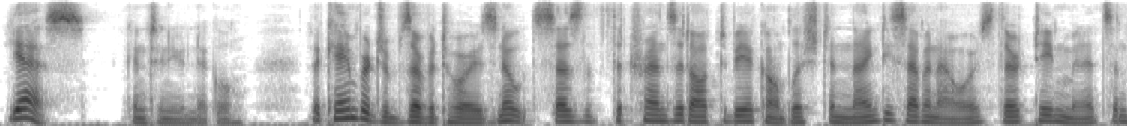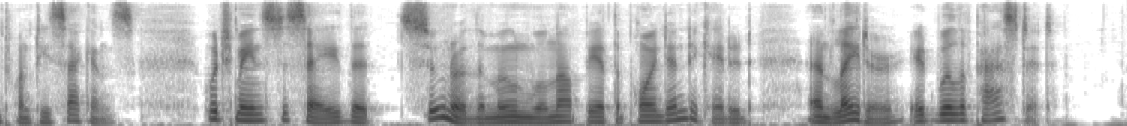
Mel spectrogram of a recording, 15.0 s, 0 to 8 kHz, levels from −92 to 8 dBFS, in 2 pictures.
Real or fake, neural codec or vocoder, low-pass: real; none; 7.2 kHz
